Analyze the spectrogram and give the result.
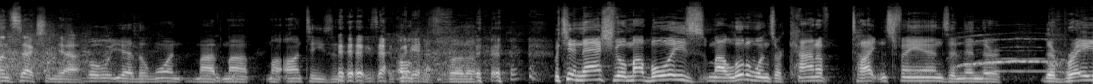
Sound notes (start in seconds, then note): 3.5 light laughter; 9.5 scattered cheers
